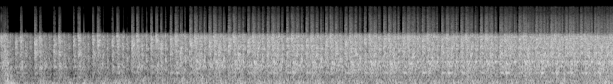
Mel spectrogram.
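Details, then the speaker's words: 1974 Mercedes diesel that started without working glow plugs: harsh, steady clatter at idle with a regular heavy knock about two to three per second underneath. Rod knock. "there you have it 1974 Mercedes with a rod knock still running"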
